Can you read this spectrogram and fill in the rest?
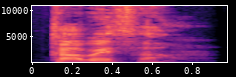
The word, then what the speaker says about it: cabeza: The Z is pronounced like the TH in the English word think. So instead of cabeza, you'll hear cabeza.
